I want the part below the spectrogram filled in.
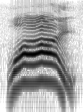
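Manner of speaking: real exasperated shouting; exasperated yell. Real, not acted. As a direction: yell in despair at the unfairness. Ranting at an enemy player.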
